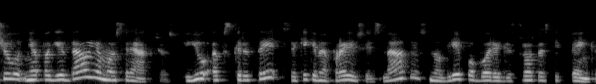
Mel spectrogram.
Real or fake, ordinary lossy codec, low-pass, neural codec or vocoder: real; Opus, 24 kbps; 7.2 kHz; none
